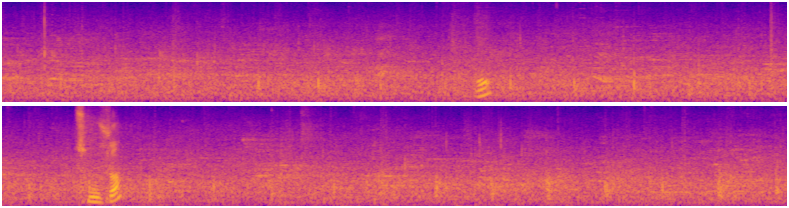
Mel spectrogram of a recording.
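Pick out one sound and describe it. A crowd of teenagers chatters indoors.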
